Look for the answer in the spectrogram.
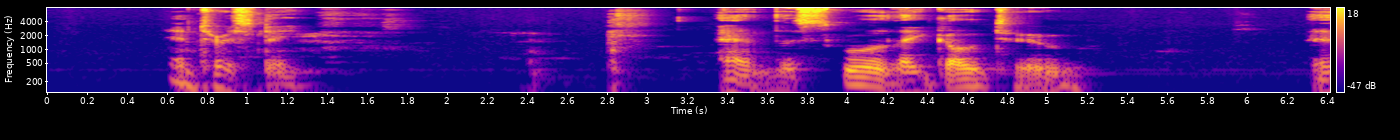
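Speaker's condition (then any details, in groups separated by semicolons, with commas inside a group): Multiple sclerosis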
